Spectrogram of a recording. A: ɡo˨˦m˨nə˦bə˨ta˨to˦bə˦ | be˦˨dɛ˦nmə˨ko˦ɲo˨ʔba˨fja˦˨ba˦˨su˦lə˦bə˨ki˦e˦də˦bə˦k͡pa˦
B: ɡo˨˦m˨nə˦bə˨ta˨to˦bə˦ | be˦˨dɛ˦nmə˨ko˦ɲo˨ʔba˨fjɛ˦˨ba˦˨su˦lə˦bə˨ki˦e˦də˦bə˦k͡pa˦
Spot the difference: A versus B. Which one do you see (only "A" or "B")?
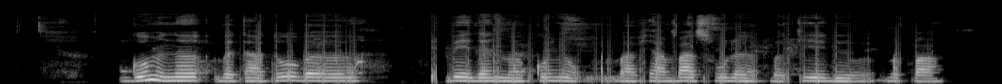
A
